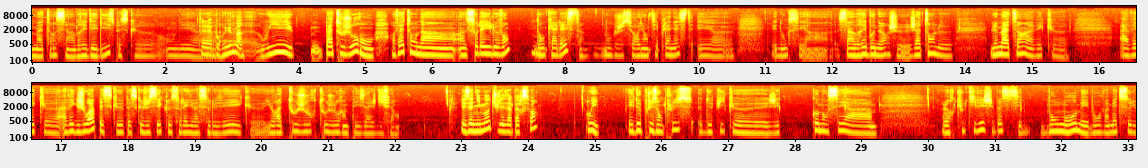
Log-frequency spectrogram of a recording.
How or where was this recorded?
outdoors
